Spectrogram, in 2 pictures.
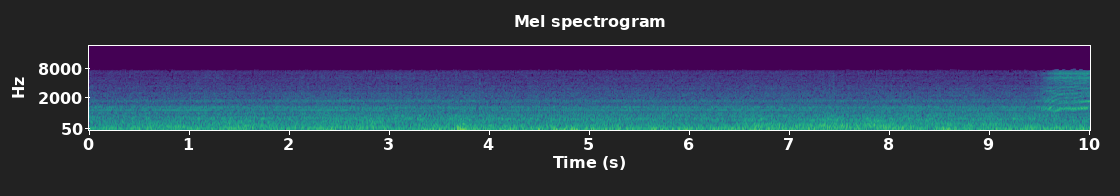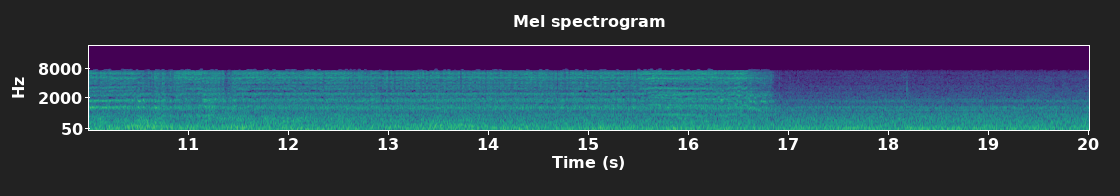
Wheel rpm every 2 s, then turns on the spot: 10, 20, 0, 0, 20, 150, 160, 160, 60, 10.
2-4 16-20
